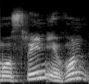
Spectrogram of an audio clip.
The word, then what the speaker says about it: মসৃণ: তাহলে মর সঙ্গে আমরা ওকার যুক্ত করে দিয়েছি, ম ওকারে মো, তারপর বাকিটুকু ঠিকভাবে মসৃণ।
